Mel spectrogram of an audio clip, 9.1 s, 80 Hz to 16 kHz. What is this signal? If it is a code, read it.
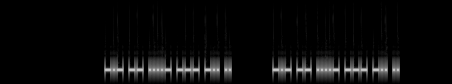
Morse code, heard as a keyed tone, about 31 wpm, 700 Hz. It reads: KM4ODI KM4ODI
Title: USA Call Signs - 6 Characters - Repeated 2x - 30wpm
